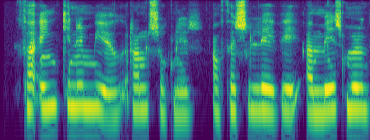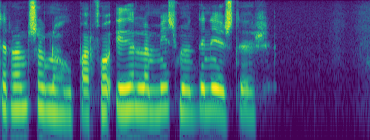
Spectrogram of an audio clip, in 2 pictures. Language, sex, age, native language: Icelandic, female, 20-29, Icelandic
